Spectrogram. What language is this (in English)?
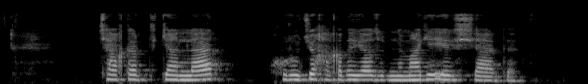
Uzbek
